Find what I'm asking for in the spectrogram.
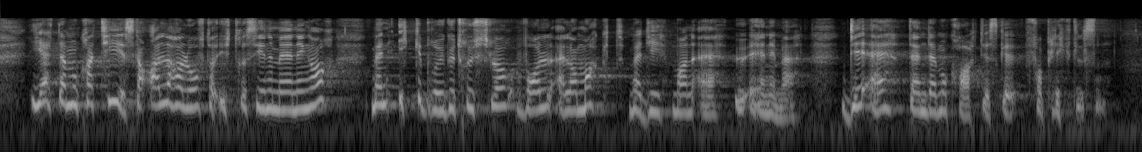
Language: Norwegian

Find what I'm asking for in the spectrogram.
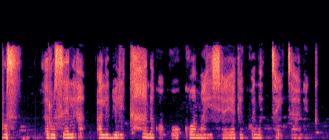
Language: Swahili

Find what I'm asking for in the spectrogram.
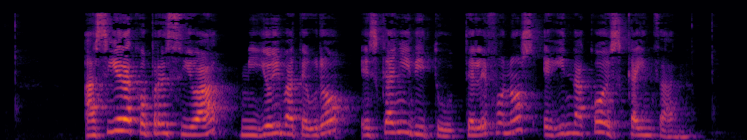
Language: Basque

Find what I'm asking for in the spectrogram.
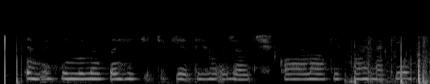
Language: Odia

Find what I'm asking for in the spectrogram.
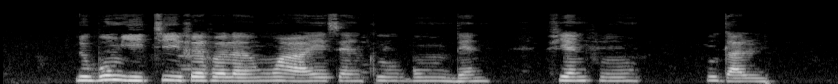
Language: Bafia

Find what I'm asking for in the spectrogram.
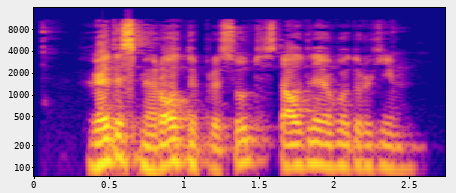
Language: Belarusian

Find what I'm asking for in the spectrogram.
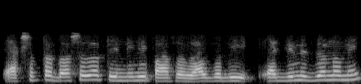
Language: Bangla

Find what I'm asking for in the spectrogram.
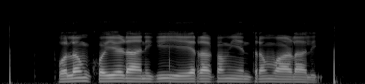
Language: Telugu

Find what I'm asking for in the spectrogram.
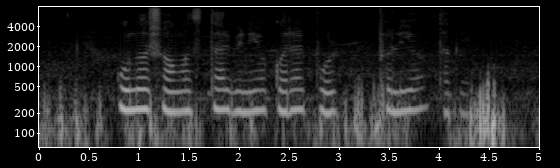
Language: Bangla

